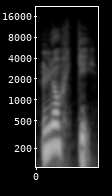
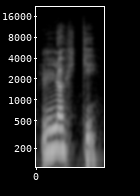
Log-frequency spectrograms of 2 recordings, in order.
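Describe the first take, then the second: No difference in how they are said.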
